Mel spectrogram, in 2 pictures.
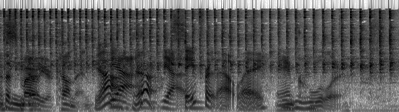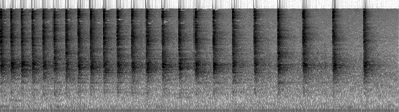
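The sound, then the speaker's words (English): Rapid ratcheting clicks from a spinning bicycle wheel's freehub follow talk, a long run of many sharp clicks whose spacing gradually widens as the wheel slows. “that one is pretty loud when you spin it”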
